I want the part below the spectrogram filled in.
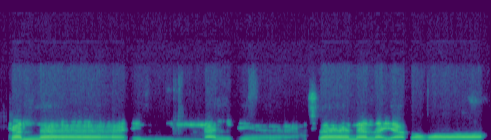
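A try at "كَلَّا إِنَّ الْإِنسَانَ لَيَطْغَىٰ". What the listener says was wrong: Ahsan, barakallahu fiik.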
